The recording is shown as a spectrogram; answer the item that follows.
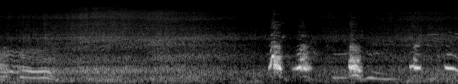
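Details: Rottweiler facing an unidentifiable object: soft whine-like tones at first, then a run of five short barks spaced about half a second apart.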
